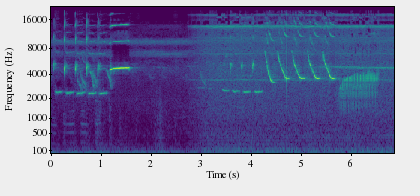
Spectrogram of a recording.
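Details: Canary song used for training other canaries: a fast series of high, clipped notes, a brief pure whistle, a quiet pause, then a run of descending whistled sweeps and a short buzzy trill.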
